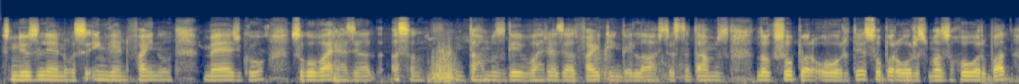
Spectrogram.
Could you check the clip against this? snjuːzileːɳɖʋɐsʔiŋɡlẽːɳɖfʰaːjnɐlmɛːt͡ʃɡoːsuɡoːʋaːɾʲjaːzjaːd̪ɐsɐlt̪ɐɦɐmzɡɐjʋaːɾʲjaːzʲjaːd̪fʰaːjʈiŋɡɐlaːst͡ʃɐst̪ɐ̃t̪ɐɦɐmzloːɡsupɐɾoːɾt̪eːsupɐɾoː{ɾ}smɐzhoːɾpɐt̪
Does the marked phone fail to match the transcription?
no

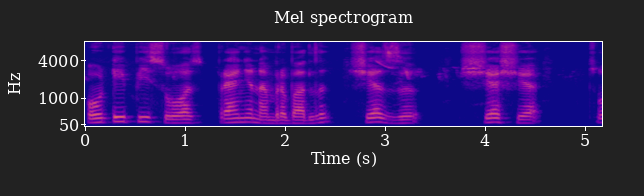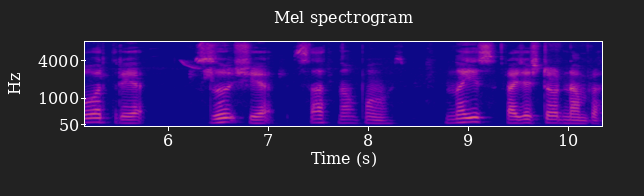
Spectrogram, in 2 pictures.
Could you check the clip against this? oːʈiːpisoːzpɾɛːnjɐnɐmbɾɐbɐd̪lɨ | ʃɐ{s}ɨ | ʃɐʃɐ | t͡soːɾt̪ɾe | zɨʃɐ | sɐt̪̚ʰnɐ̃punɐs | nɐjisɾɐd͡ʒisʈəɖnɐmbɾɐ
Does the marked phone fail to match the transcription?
yes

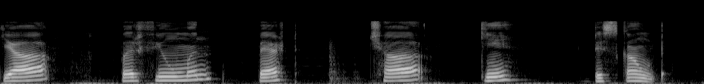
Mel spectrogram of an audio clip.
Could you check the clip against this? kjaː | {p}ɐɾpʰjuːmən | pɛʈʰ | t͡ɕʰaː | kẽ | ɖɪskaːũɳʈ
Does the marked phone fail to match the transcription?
no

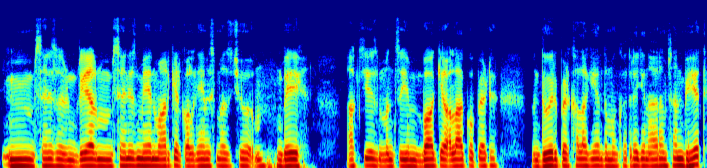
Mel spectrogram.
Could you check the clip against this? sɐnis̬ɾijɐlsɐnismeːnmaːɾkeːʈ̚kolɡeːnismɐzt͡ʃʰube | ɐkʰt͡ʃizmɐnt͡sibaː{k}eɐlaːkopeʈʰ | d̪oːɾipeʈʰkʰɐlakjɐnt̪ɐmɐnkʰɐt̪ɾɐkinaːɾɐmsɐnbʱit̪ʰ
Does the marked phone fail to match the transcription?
no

